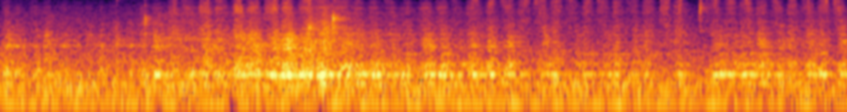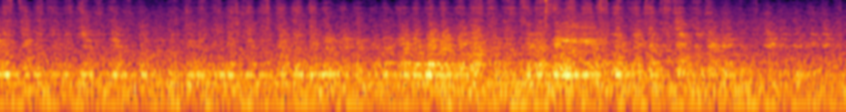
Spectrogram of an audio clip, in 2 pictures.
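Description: Coloured pencil shading on drawing paper: a faint, continuous scratching made of rapid short strokes as the background is laid in.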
